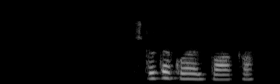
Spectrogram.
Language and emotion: Russian, neutral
